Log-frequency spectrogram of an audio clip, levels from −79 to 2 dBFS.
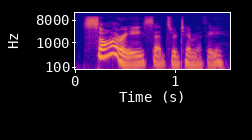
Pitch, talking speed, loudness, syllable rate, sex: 175 Hz, 155 wpm, -19 LUFS, 4.9 syllables/s, female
